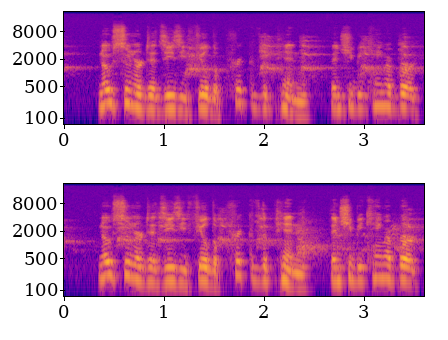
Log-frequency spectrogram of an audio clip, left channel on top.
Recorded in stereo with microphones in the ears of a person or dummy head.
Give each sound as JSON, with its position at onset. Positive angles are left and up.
{"t": 0.3, "sound": "a man speaking", "side_deg": 10, "distance_m": 1.4}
